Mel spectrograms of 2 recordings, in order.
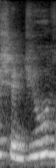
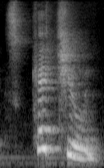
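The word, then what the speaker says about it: schedule: Actually शेड्यूल जो है ये करेक्ट प्रोनाउंसिएशन नहीं है, शेड्यूल। शेड्यूल जो है ब्रिटिश प्रोनाउंसिएशन है। अमेरिकन्स कैसे बोलेंगे? स्केड्यूल, स्केड्यूल, स्केड्यूल।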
